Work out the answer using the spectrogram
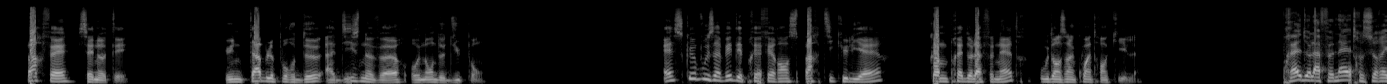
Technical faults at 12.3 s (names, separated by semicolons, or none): none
